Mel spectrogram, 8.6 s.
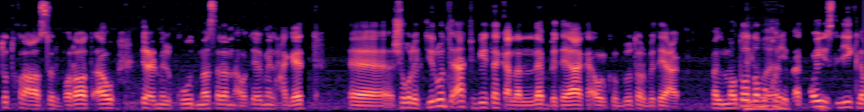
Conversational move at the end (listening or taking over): listening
